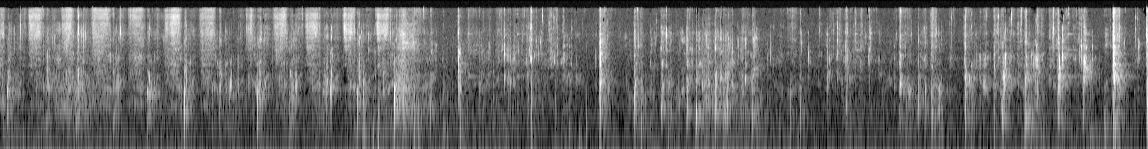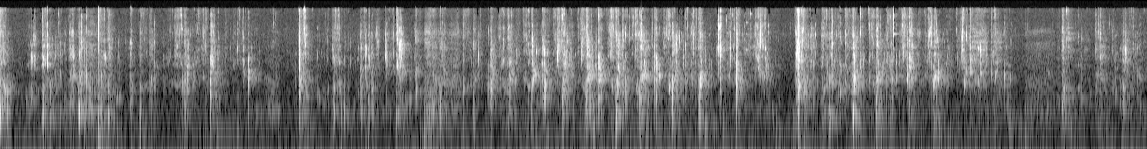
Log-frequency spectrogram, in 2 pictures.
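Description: A dog eating chicken soup from a ceramic bowl: lapping up the broth and chewing chunks of chicken, a close, rapid run of wet clicks and crunches with short pauses.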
